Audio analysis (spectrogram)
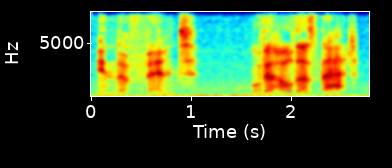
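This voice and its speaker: A woman's voice: mid-range voice, very animated, measured pace, pushed and bright, slight background noise. A woman playing a teasing, gossipy young hotel receptionist in a video game, with a sardonic, playful, breezy manner. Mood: teasing, nosy. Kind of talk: naturalistic video game voice acting.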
